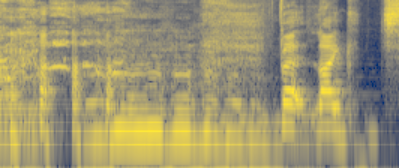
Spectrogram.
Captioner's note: laughing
